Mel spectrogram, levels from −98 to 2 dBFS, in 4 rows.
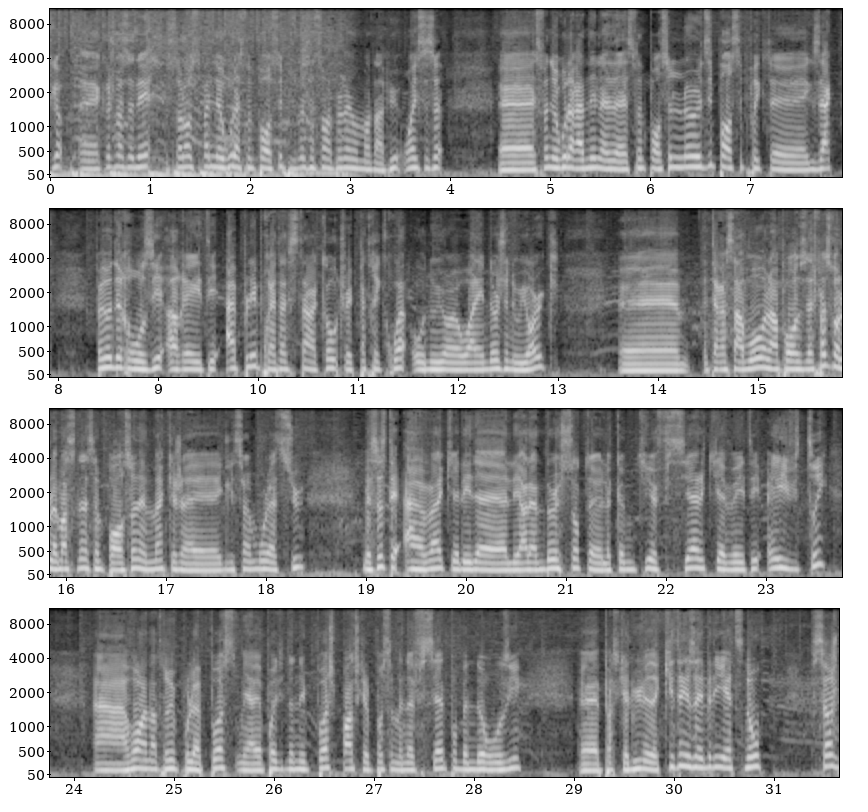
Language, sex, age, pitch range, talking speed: French, male, 20-39, 145-180 Hz, 260 wpm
